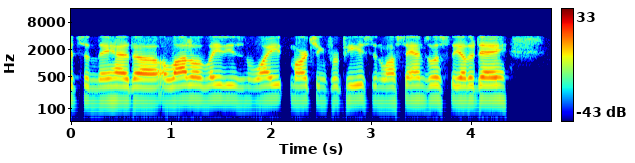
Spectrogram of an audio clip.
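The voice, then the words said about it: Strained, worn-out voice. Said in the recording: “I apologize for my voice. I've been speaking a lot”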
